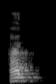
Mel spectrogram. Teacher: Nah, itu kan kelihatan ya kalau rapat kaf sama kaki ku ak itu rapat juga jadi macet kan suaranya. Ak setelahnya itu udara bukan bukan suara lagi. Ak. Nah, ketika dilepas itu udaranya bukan suara.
